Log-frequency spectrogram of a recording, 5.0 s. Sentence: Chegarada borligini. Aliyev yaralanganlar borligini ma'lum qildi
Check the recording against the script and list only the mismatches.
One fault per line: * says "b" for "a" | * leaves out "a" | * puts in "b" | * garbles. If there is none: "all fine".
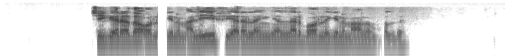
all fine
